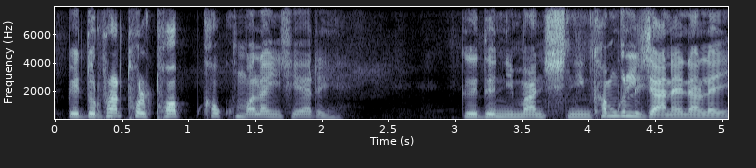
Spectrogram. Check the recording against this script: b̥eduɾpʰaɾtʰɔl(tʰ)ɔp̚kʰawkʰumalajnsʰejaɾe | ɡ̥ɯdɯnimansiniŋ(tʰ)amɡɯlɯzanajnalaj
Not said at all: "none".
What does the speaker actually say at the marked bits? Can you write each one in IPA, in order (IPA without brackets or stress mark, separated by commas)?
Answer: tʰ, kʰ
